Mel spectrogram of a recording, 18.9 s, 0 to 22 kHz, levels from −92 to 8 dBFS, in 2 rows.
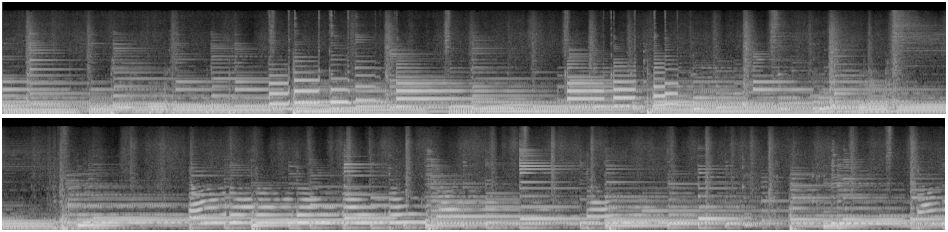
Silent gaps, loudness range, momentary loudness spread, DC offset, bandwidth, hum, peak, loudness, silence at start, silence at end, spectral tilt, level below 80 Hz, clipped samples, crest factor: none; 2 LU; 5 LU; under 0.1%; 16 kHz; none; 0 dBFS; -16 LUFS; 0 s; 0 s; -7.5 dB/octave; -28 dBFS; under 0.1%; 14 dB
